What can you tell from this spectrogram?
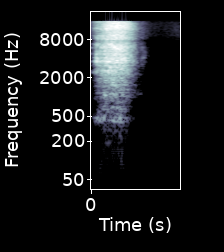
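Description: A single loud, breathy sniff through a stuffy, runny nose, a sharp hissing rush of air lasting about half a second, then silence. No one speaks.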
